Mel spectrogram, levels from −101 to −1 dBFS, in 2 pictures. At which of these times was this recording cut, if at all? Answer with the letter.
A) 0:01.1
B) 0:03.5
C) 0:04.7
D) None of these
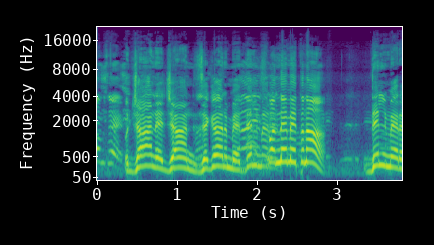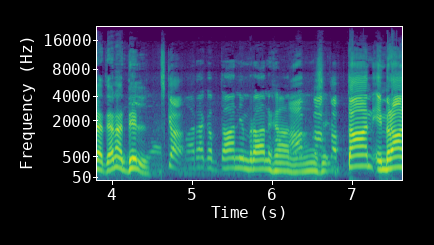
C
